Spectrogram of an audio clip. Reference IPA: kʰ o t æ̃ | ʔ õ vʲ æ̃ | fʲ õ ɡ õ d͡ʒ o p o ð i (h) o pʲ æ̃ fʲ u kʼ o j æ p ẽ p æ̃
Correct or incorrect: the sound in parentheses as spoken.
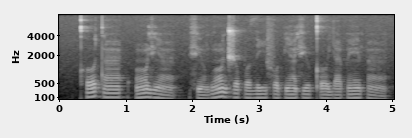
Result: incorrect: f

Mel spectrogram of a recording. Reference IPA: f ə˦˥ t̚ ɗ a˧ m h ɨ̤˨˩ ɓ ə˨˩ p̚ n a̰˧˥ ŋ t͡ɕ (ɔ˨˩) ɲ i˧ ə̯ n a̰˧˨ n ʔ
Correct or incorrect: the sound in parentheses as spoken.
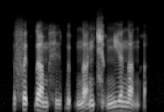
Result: incorrect: ɔ̰˧˨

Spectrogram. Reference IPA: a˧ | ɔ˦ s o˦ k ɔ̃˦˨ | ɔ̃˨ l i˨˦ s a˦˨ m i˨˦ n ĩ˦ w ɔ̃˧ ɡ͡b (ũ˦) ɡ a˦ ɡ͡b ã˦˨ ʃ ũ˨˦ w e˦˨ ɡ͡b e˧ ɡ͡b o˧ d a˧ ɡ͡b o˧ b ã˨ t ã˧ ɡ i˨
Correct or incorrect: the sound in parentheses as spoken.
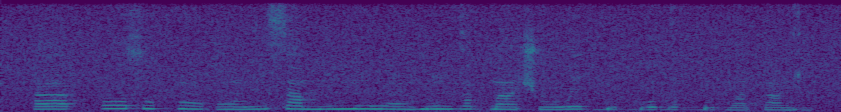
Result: correct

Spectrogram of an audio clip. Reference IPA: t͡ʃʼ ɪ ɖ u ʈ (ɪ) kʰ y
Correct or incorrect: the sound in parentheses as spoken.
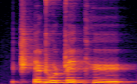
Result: correct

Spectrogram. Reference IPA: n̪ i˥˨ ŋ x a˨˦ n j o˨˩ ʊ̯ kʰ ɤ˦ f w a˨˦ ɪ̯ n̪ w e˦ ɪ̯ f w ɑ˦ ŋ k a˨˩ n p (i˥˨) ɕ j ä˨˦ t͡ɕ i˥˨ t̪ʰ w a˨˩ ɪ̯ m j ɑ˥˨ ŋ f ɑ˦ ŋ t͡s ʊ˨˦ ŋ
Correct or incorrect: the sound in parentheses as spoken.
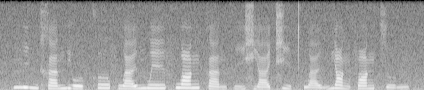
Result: incorrect: i˨˦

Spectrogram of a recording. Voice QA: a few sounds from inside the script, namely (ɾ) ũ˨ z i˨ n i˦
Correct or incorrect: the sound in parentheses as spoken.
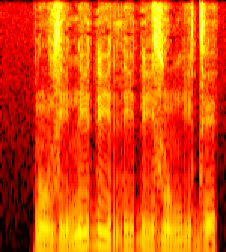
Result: correct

